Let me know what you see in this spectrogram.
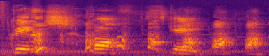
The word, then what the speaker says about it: Byczkowski: I've written down Byczkowski. – That's exactly right. Well done.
